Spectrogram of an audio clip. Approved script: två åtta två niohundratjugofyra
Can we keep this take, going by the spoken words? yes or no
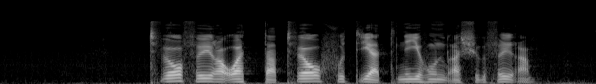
no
